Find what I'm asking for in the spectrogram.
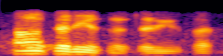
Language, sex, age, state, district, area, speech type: Tamil, male, 60+, Tamil Nadu, Virudhunagar, rural, conversation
